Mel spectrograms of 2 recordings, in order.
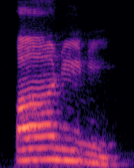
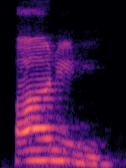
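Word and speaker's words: Pāṇini: Panini. Panini. Por quê? O A é que é longo.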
